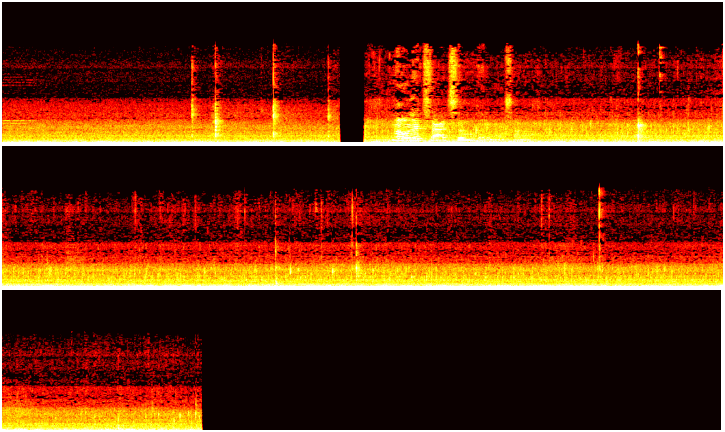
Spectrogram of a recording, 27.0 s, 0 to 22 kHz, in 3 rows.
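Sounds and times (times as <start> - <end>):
curry bubbling in a pot: 4.6 - 20.6.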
